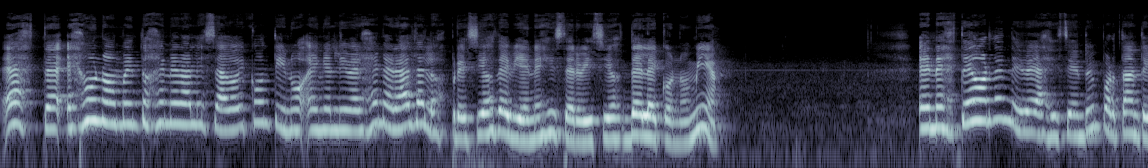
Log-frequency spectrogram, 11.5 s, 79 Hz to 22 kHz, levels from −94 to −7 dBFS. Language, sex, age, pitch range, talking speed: Spanish, female, 10-29, 235-310 Hz, 150 wpm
